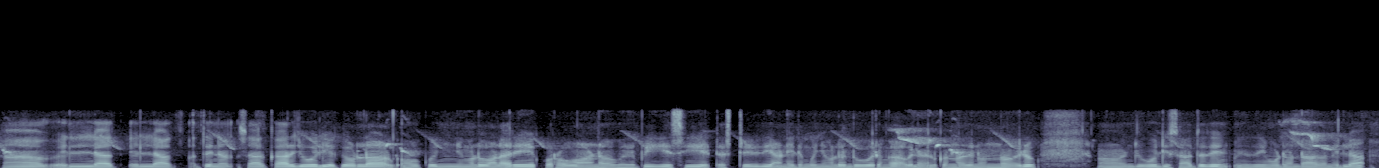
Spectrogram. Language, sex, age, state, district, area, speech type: Malayalam, female, 60+, Kerala, Idukki, rural, spontaneous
